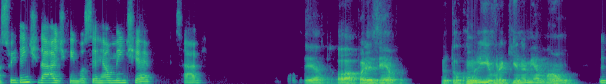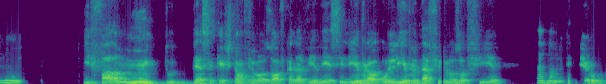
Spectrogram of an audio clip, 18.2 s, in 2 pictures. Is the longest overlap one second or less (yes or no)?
yes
